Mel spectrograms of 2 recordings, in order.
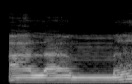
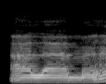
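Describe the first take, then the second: The two takes are said the same way.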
